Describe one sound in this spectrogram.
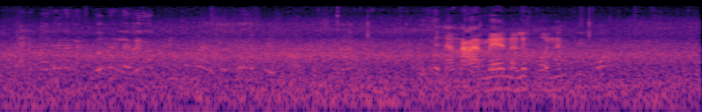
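Passers-by, men and women, chat at a distance.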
